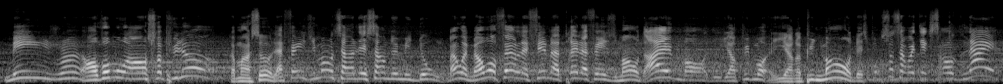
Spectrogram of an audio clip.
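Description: A man's voice: extremely high pitch, big pitch swings, fast talker, few pauses, noisy background. A man with a Québécois accent doing a rambling improvised comic monologue full of wordplay. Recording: long hall reverb with faint music.

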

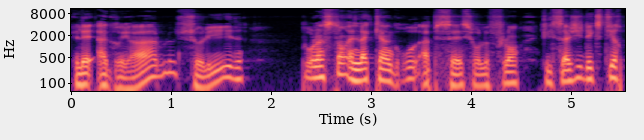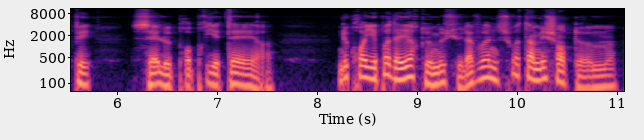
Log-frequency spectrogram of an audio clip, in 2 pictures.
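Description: A man's voice: fairly low pitch, sing-song, moderate pace, a little mellow, no echo, clean studio sound. A man voicing a boastful, exuberant male painter who talks grandly and at length. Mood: jovial. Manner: grandiose, voluble.

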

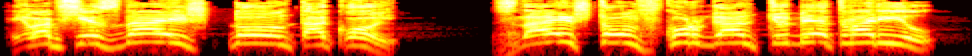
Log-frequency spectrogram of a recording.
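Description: A desperate man strains to shout over a crowd, his voice pitched high and drawn out, as a male reader puts him on. The audiobook sound is dry and close. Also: measured pace, vocal fry, no room sound, exaggerated voice. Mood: pleading. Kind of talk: audiobook character voice.

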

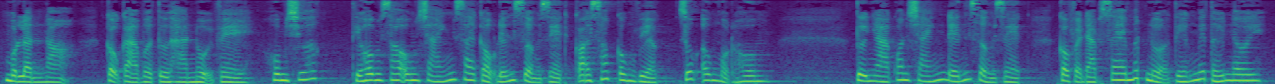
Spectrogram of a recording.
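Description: A woman's voice: lowish voice, normal speed, dark tone. A woman narrating a serialized story and voicing every character.

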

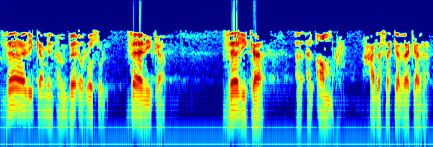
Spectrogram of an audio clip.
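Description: A man's voice: on the high side, husky. A man giving a religious lesson, explaining scripture and repeating key phrases for emphasis. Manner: repeats phrases for emphasis, deliberate teaching cadence. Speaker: Islamic scholar teaching Quran commentary. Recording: dull audio with long hall reverb.

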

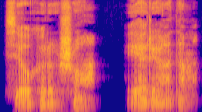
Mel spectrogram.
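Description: A woman voicing a tender, loving young man in an audiobook, speaking softly and soothingly. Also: unhurried, natural voice. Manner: soft, soothing, half-whispered. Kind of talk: audiobook character voice.

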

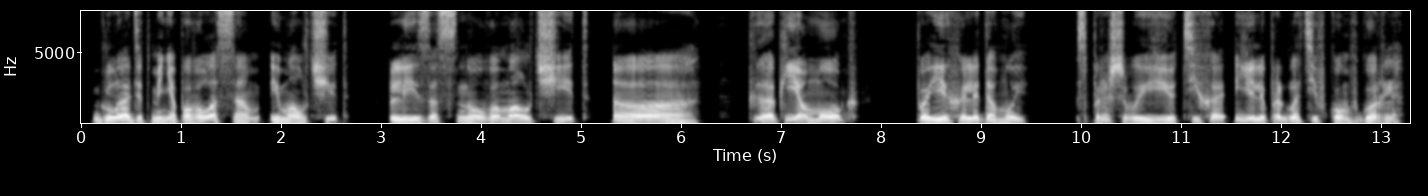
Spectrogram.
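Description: A man narrating a first-person audiobook in a brooding manner, slowing down for bitter inner thoughts. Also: on the high side, clean tone, no echo, studio quality.

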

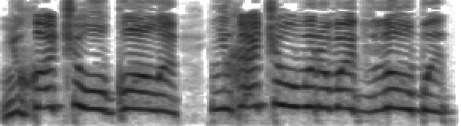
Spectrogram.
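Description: A woman's voice: extremely high pitch, lively intonation, slow, bright, forceful tone, dry recording, studio quality, pitched above the performer's own voice, exaggerated voice. A woman voicing a scared, whiny little boy in a children's audiobook.

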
